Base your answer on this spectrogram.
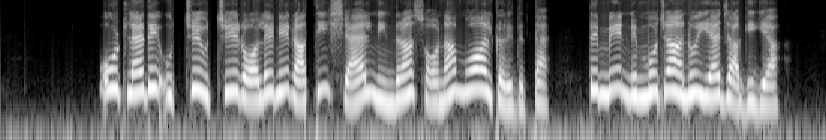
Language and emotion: Dogri, sad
